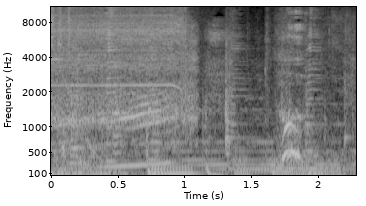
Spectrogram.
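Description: Cordless power drill whirring as it bores into a door frame, stopping about a second in.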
